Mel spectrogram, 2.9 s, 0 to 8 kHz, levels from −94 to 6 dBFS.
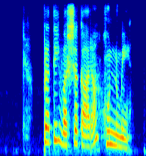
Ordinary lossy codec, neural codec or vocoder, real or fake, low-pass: none; codec, 16 kHz, 6 kbps, DAC; fake; 7.2 kHz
